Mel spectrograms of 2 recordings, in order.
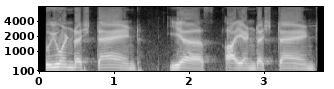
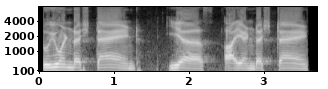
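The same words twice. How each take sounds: The two takes are said the same way.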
